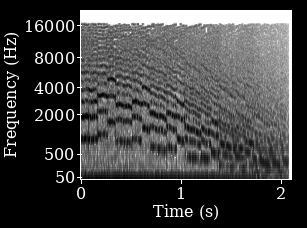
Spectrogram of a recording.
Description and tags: Outlane/failure (square wave)
Square wave version of Outlane alert
8-bit, 8bit, arcade, chip, game, retro, video, video-game, videogame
